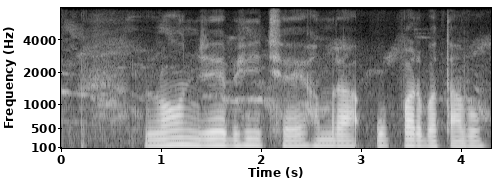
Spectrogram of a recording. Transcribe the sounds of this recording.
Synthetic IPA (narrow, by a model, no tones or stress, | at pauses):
lond͡ʒebʱit͡ʃʰɛɦəmɾaupəɾbət̪abo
